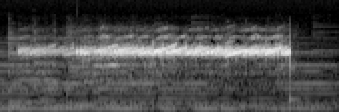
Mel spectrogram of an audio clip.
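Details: A chorus of male spring peepers sings at dusk or night in spring near a wet place, blending into a steady, high, bell-like ringing over soft background music.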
